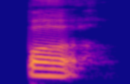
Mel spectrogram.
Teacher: blah blah blah as an initial consonant is ba which is in the middle between a regular english b and p we can also call this an unaspirated p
